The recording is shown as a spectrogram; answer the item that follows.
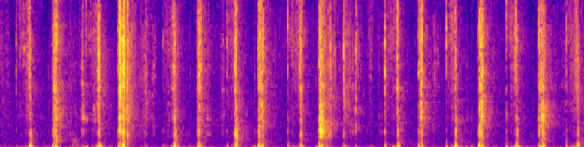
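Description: Tarot cards being shuffled by hand: a long series of crisp, papery slaps and riffles in a quick, fairly even rhythm, clear and fairly loud, with no voices.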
